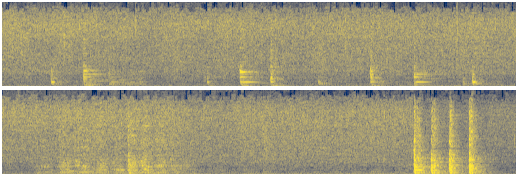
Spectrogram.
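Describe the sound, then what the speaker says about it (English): Beans being stirred in a pan of hot bacon grease, a steady oily sizzle with scattered scraping utensil strokes and a quick burst of clatters near the end. "So we'll get them into the pan there. Stir them around. Get them all nice and coated with that oil."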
